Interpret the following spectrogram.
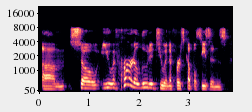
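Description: A man co-hosting a casual pop culture discussion, talking in a halting, digressive way and often correcting himself. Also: a little high, expressive, a bit bright, muffled recording. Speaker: podcast co-host.

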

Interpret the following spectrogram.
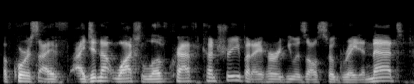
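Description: A man co-hosting a podcast in casual chat, speaking haltingly with many fillers. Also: mid-range voice, pushed and bright, highs cut off. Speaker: podcast co-host.

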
